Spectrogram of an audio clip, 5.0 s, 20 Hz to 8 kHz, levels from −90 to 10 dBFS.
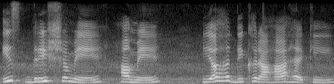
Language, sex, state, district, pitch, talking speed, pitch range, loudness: Hindi, female, Punjab, Pathankot, 270 Hz, 110 wpm, 235-310 Hz, -16 LUFS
